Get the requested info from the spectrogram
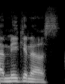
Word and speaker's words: Mykonos: Is it Mykonos, right? Is that how you pronounce it? – Yeah, Mykonos.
